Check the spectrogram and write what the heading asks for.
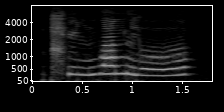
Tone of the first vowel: low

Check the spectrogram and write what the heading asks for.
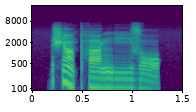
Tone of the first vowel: falling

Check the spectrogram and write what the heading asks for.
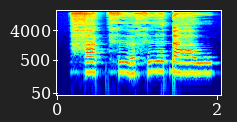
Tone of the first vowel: low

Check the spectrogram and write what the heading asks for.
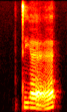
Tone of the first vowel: low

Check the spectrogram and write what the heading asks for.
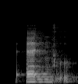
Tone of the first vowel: high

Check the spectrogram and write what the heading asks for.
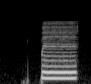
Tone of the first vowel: high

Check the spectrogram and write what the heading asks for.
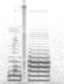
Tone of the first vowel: low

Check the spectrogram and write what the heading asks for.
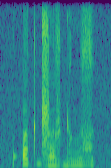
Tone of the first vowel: high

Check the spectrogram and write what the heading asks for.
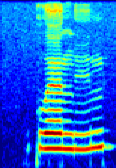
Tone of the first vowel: low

